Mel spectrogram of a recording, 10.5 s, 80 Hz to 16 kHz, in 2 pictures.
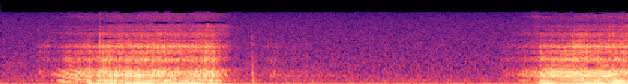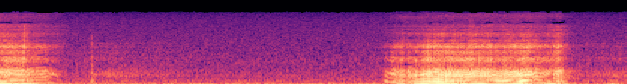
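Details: Snoring during sleep recorded with the SnoreLab smartphone app: three loud, rattling snores on the in-breath, about 15 breaths a minute, with quiet pauses.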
